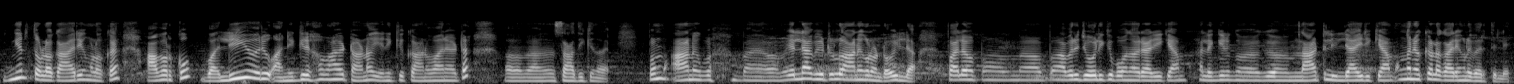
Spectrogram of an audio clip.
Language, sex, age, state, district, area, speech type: Malayalam, female, 45-60, Kerala, Pathanamthitta, rural, spontaneous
